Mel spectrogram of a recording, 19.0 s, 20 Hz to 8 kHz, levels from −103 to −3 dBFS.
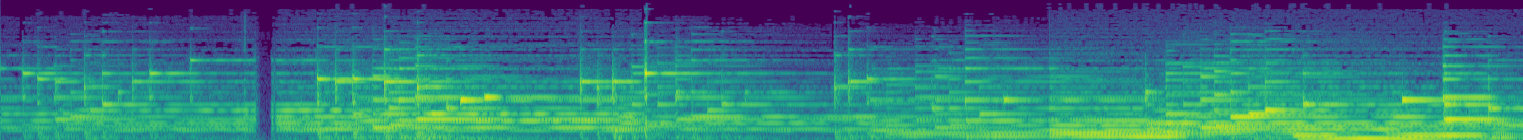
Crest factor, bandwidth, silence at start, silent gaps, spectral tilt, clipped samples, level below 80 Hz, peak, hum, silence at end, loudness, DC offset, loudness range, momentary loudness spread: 18 dB; 5.2 kHz; 0 s; none; -10.5 dB/octave; under 0.1%; -30 dBFS; 0 dBFS; none; 0 s; -19 LUFS; under 0.1%; 10 LU; 14 LU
